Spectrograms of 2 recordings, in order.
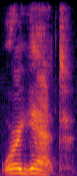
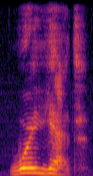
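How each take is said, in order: Both takes have the same delivery.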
